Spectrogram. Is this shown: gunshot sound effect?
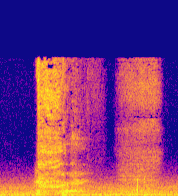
no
